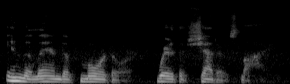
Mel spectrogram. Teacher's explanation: In the land of Mordor, where the shadows lie, lines are trochaic. That is, the beat pattern is stressed, unstressed, stressed, unstressed.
